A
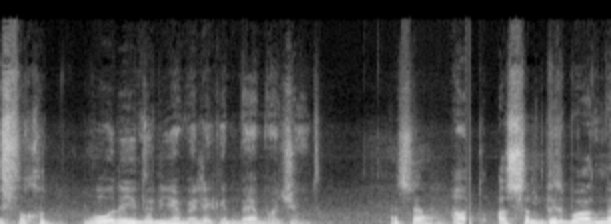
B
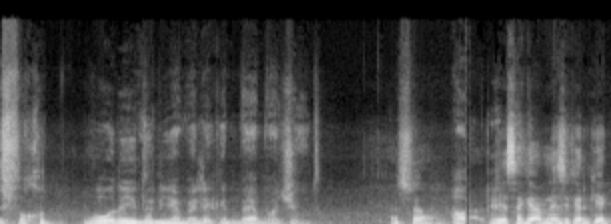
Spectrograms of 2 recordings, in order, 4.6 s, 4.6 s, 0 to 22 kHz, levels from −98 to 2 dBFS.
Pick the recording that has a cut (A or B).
B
